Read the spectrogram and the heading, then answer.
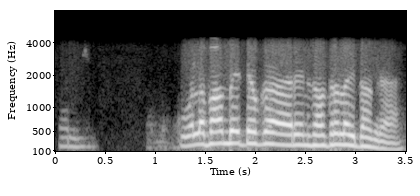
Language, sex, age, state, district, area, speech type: Telugu, male, 18-30, Telangana, Nirmal, rural, conversation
